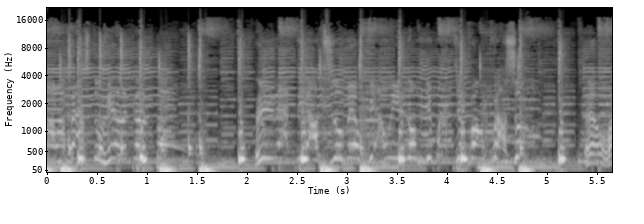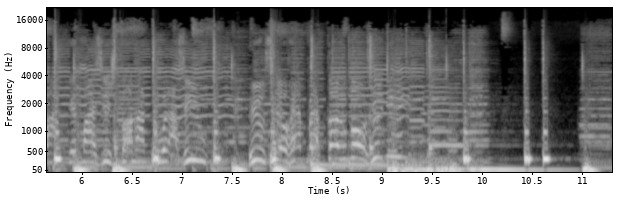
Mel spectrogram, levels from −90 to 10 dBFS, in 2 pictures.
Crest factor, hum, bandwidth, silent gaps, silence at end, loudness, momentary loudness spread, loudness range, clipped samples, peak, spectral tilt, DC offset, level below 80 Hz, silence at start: 10 dB; none; 17.5 kHz; none; 0 s; -12 LUFS; 4 LU; 1 LU; 2%; 0 dBFS; -5.5 dB/octave; under 0.1%; -14 dBFS; 0 s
